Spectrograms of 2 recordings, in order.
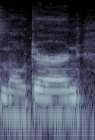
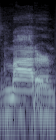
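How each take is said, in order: First: It sounds like the French-style form moderne. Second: It sounds like the everyday English word modern. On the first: The speaker calls it right. "it's M O D E R N E. So most people agree that it's modern" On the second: The speaker calls it wrong. "it gets mispronounced a lot as modern"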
